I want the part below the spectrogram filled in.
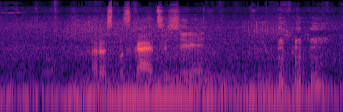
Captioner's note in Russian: откашливается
